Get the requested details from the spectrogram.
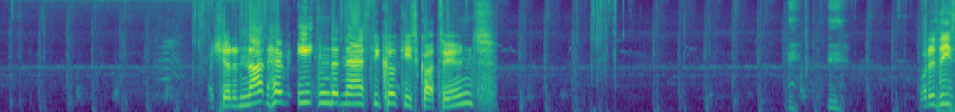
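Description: Soft footsteps patter on soil.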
